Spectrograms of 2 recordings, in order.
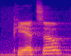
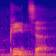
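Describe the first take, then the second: First: The word does not sound like pizza. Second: The word sounds like pizza.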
